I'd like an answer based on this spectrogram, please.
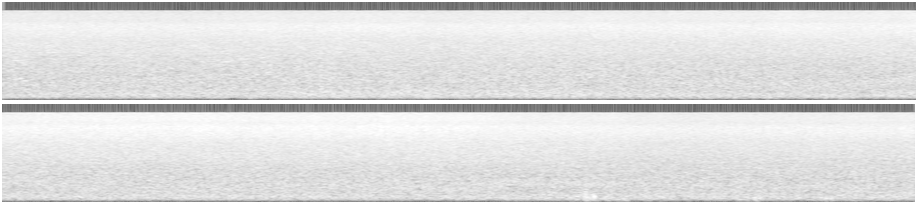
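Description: Niagara River whitewater rapids: a steady, even rushing of water.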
